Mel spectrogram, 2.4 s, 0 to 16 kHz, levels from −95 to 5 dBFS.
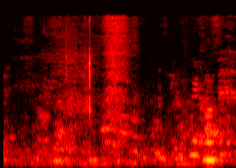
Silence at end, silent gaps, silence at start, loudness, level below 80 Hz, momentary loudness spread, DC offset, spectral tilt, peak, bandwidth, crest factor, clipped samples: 0 s; none; 0.05 s; -43 LUFS; -74 dBFS; 17 LU; under 0.1%; -5 dB/octave; -22 dBFS; 11.5 kHz; 22 dB; under 0.1%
